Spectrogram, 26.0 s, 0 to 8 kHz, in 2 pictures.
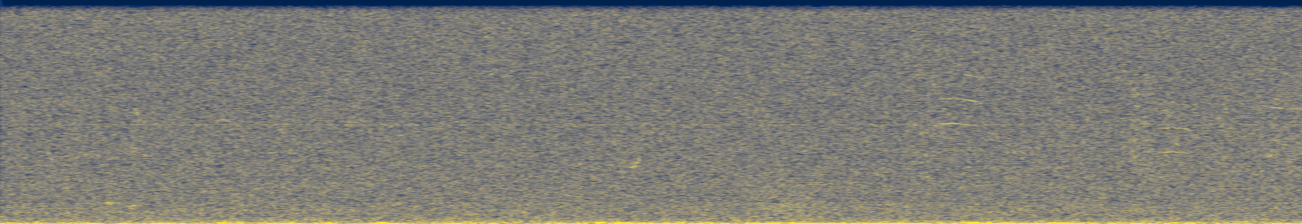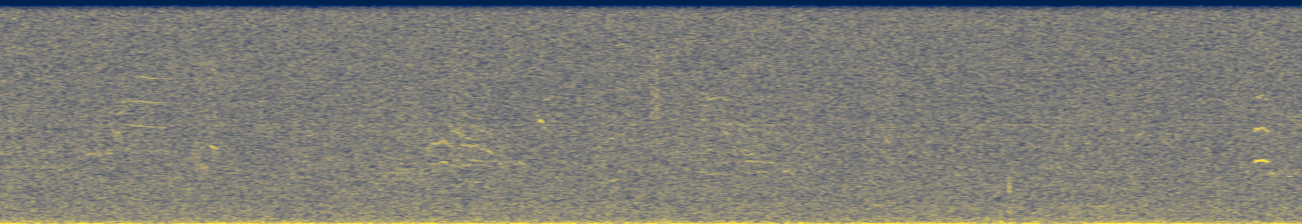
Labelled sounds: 14.2	14.6	Pacific white-sided dolphin, 4.3 to 4.5 kHz
17.3	17.6	Pacific white-sided dolphin, 2.7 to 3.1 kHz

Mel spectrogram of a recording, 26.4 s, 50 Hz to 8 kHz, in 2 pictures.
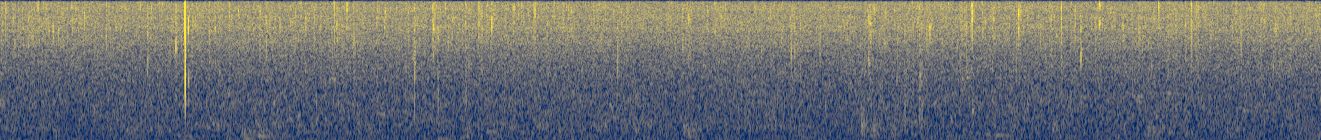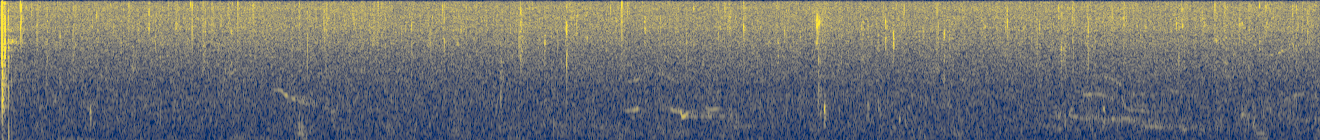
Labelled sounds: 15.9	16.4	humpback whale, 0.78 to 1.2 kHz

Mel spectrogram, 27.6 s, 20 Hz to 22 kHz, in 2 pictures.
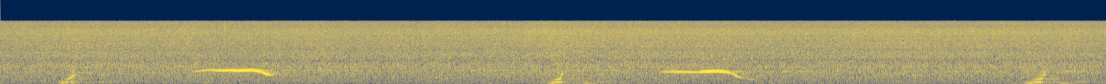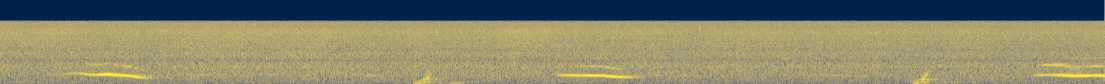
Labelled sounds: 21.3	21.6	humpback whale, 0.78 to 0.88 kHz
26.8	27.6	humpback whale, 0.78 to 1.0 kHz

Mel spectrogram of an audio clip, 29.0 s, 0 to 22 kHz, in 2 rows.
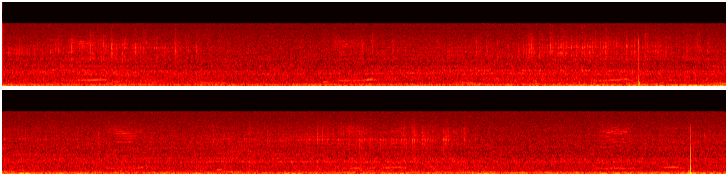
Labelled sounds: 1.5	1.8	humpback whale, 2.7 to 3.2 kHz
11.3	11.6	humpback whale, 2.2 to 2.6 kHz
16.7	17.2	humpback whale, 2.2 to 2.9 kHz
26.5	27.0	humpback whale, 1.6 to 3.1 kHz

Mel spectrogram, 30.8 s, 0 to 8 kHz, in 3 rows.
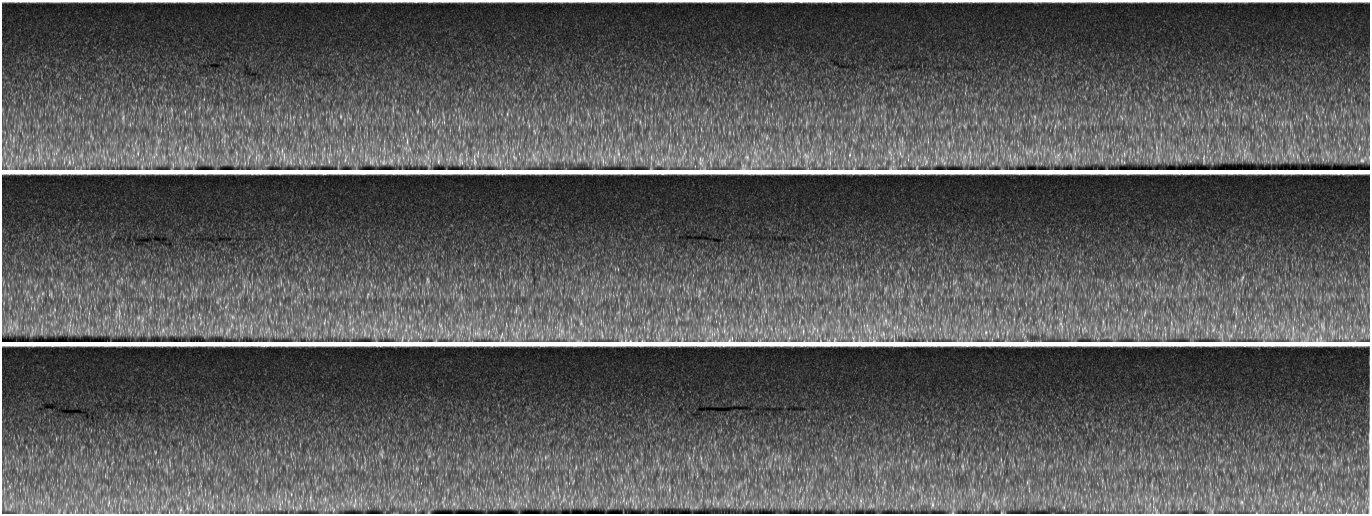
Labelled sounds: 11.2	11.5	humpback whale, 2.1 to 2.5 kHz
15.3	15.7	humpback whale, 2.3 to 2.7 kHz
20.8	21.3	humpback whale, 2.0 to 2.8 kHz
25.7	26.2	humpback whale, 2.4 to 2.6 kHz

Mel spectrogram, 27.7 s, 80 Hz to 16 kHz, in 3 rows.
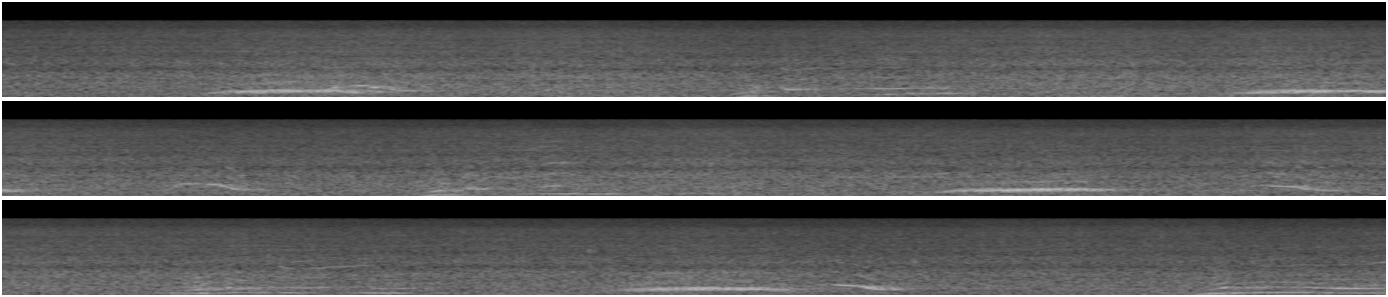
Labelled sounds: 5.2	5.6	humpback whale, 1.1 to 1.2 kHz
20.5	20.9	humpback whale, 1.1 to 1.3 kHz

